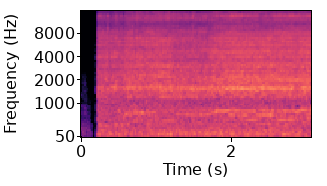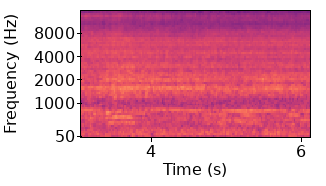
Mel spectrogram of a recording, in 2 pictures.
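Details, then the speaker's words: Beach cruiser bicycle with a 125 W battery-powered friction drive on a test ride: a loud steady whirring drone with a high rasp over road rumble. The drive's idler roller is noisy, and the wheel slips, so RPM rises without gaining speed. "As you can tell, it's really loud, so as you're riding around, it does make a lot of chain noise. And I think my wheel's slipping a bit too, because I can gun it, you can hear it pick up RPM, but the bike isn't picking up much speed, and then it'll catch and start taking off again."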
